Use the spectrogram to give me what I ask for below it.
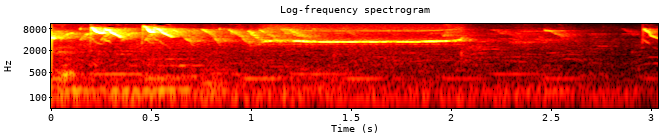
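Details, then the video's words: Young wild-caught mountain white-eye endemic to Mount Ciremai, Majalengka, West Java, about one month into training and beginning 'nembak' material: a few sharp high downslurred chirps, then a long steady high whistle before fading, with a faint low hum behind. "PLECI DAKUN CIREMAI || MASIH BERENGAN MUDA HUTAN"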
